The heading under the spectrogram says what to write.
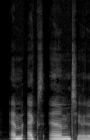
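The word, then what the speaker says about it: mxmtoon: Coming up, we got a new track from Mixum Tune. Actually, I think I just read that it's MXM Tune is the pronunciation, and I've been doing it wrong this whole time.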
